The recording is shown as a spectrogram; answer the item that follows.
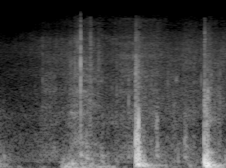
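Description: Footsteps of a hiker walking up to the foot of a trail's wooden stairs: two soft steps, about a second in and near the end, the second louder as they come closer.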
